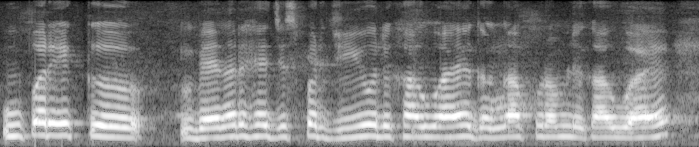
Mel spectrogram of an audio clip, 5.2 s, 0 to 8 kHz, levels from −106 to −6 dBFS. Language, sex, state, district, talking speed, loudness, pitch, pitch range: Hindi, male, West Bengal, Dakshin Dinajpur, 160 wpm, -13 LUFS, 220 Hz, 205-230 Hz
